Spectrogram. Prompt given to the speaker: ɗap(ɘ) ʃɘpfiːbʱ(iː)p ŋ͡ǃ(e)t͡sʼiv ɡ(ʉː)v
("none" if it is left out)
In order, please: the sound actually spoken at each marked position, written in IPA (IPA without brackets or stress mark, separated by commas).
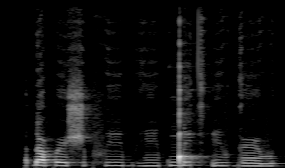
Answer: ɘː, iː, i, ɘː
